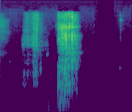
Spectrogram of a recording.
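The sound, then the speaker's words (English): Someone bites into a hard, homemade-style granola bar, making two sharp, loud crunches in quick succession, the second louder, followed by a tiny click. “I think I'm going to break a tooth trying to bite this.”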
